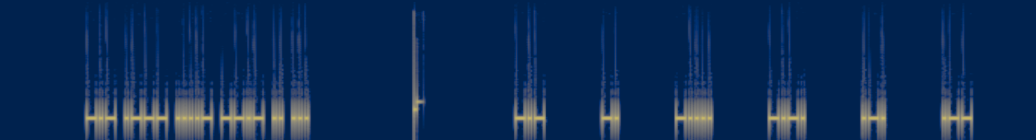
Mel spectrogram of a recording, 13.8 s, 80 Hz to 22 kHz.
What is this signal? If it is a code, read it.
Morse code, heard as a keyed tone, about 28 wpm, spaced as for 14 wpm, 700 Hz. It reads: KJ4QIS KN6CRW
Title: USA Call Signs - 6 Characters - 6x Character Spacing - 28wpm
